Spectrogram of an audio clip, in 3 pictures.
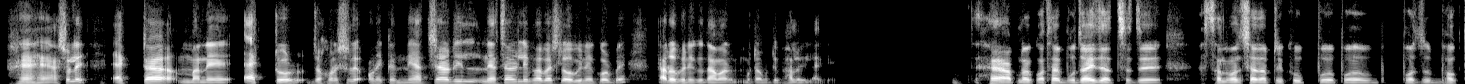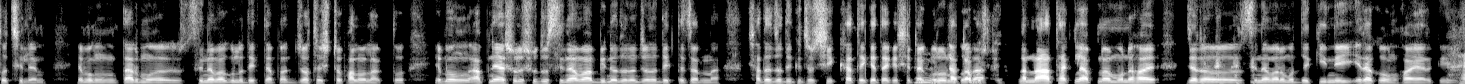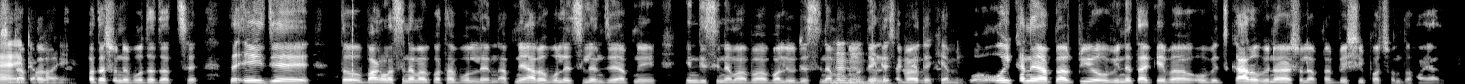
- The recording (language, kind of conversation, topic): Bengali, podcast, কোনো সিনেমা বা গান কি কখনো আপনাকে অনুপ্রাণিত করেছে?
- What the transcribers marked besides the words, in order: chuckle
